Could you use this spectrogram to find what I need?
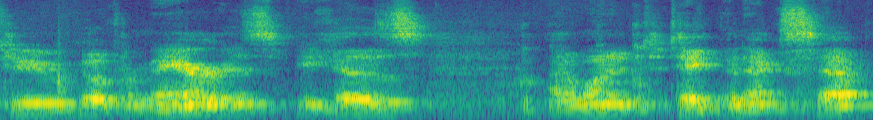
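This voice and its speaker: With a Midwestern US accent, a man talks at a fairly slow pace amid noticeable background noise and audible room echo. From Hastings, Nebraska. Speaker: mayoral candidate, city council member. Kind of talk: candidate forum opening statement.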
